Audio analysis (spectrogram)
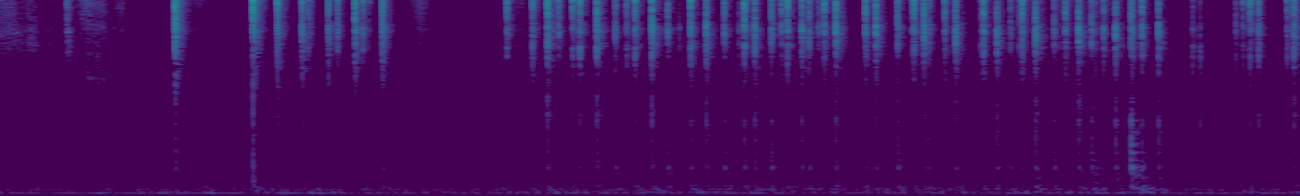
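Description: Long painted fingernails, one finger wearing a metal ring, tap quickly across old glazed white ceramic subway tiles on a solid wall. The result is a rapid run of sharp, bright clicks that stop almost instantly, with a few louder taps standing out over a faint low hum.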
